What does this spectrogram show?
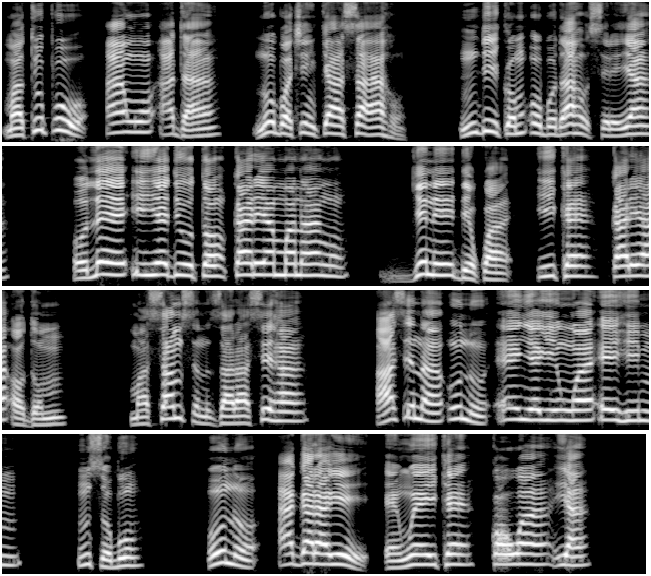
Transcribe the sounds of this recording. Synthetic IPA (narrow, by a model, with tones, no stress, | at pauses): ma˨tu˦pu˦ | a˦ŋʷʊ˦ʔa˨da˨˦ | nʊ˦bɔ˨t͡ʃɪ˦ŋ̩˨ke˦a˨sa˦a˦ɦʊ̰˨ | n̩˦dɪ˦i˨ko˨m̩˦ʔo˨bo˨da˦ɦʊ˨sɪ˨ɾɪ˨ja˦ | o˨leː˦ʔi˦ɦe˦dɪ˦ʊ˨tɔ˦ka˦ɾɪ˦a˦m̩˦ma˦na˦ŋʊ˨ | ɡɪ˦nɪ˦dɪ˨kʷa˨ | i˦ke˦ka˦ɾɪ˦a˦ʔɔ˨dʊ˨m̩˦ | ma˨sa˦m̩˦sɔ˨n̩˨za˨ɾa˨sɪ˦ɦa˦ | a˨˦sɪ˦na˨u˦nu˨e˦ɲe˦ɣɪ˦ŋʷa˦ʔe˦ɦi˦m̩˦ | n̩˦so˨ɡ͡bu˦ | u˦nu˨ | a˦ɡa˦ɾa˨ɣɪ˦e˨ŋʷe˦i˦ke˦kɔ˦wa˦ja˦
